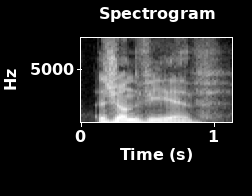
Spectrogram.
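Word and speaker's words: Geneviève: Um well, if you're going to pretend to be French, at least say my name properly. Jean Vivv.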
